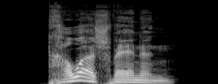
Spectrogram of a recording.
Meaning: dative plural of Trauerschwan
- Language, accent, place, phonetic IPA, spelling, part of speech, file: German, Germany, Berlin, [ˈtʁaʊ̯ɐˌʃvɛːnən], Trauerschwänen, noun, De-Trauerschwänen.ogg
